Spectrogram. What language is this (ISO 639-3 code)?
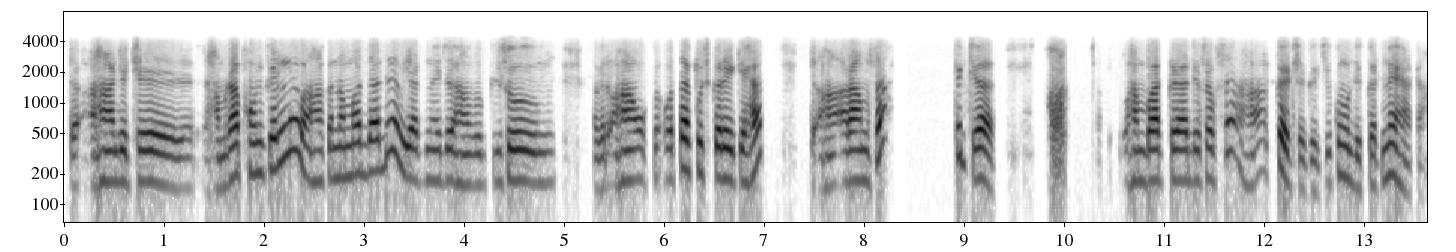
mai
